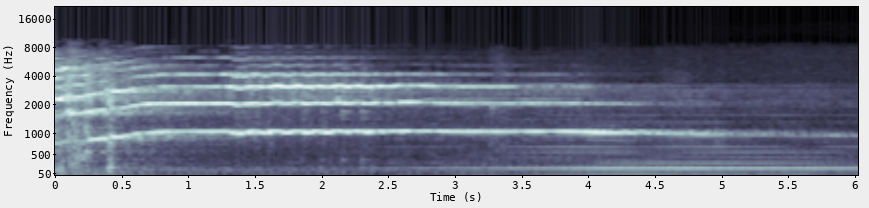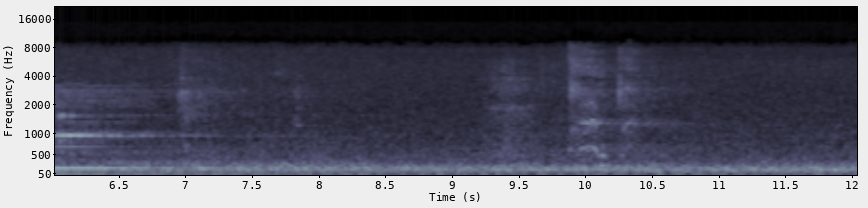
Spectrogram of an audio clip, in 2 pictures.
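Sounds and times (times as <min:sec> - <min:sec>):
electric guitar note ringing: 0:00.0 - 0:07.7.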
